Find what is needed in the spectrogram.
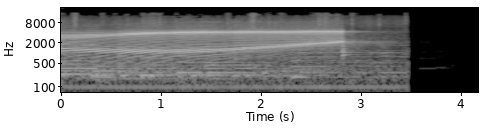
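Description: Electronic sound effect of many gliding pitched tones: one group rises slowly while a high tone is held, over sustained low notes. The high part drops out near the end and the whole sound cuts off abruptly, closing the song.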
